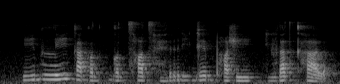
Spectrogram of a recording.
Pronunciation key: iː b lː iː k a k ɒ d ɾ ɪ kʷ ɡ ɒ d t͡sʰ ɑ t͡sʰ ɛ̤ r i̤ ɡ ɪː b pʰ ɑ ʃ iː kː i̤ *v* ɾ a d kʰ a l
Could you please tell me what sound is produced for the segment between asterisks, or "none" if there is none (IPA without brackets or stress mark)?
v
